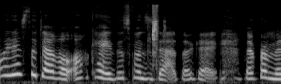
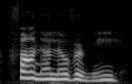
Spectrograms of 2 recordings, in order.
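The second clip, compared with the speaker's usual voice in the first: prissy; 2 semitones higher than usual. Retold or imitated. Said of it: "so prissy".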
